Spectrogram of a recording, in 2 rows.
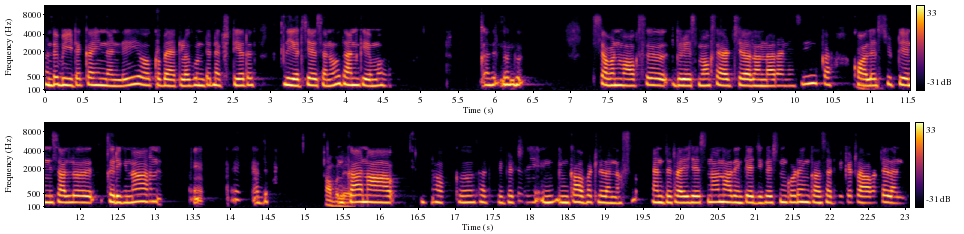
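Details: Stammering in a woman born in 1997, who says she has difficulty speaking continuously for a long time.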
